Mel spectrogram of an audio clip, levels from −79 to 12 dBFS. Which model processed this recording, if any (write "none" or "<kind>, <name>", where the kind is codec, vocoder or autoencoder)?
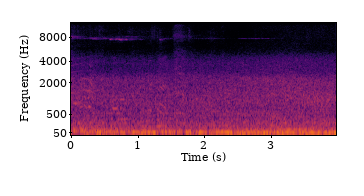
none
